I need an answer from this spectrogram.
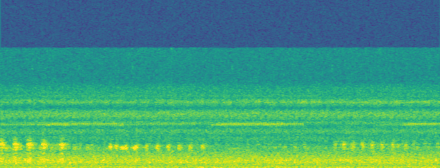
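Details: Frogs singing in the fields, noted during fishing: rapid bead-like pulse trains open the stretch, pause, then return more faintly, all under a persistent thin insect whine and hiss.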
